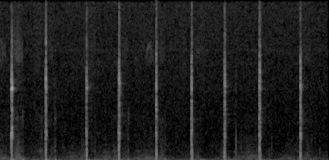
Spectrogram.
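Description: Steel striker struck repeatedly down a piece of flint: about nine sharp, short strikes, roughly two a second, throwing sparks onto a scrap of char cloth to catch an ember.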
